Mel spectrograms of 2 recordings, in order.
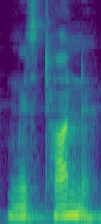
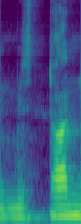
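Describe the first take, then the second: First: मिष्ठान्न with aspirated ठ; wrong form. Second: मिष्टान्न with unaspirated ट; correct form. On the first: Teacher showing the error, मिष्ठान्न with aspirated ठ. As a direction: say मिष्ठान्न with a puffed th. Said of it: "मिष्ठान्न नहीं". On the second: Teacher giving the correction, मिष्टान्न with plain ट. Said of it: "मिष्टान्न होता है". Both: Shown as a demonstration.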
